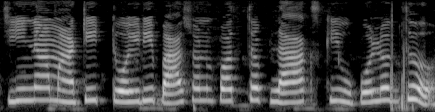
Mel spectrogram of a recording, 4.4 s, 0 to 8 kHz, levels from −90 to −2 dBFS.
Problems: constant background noise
